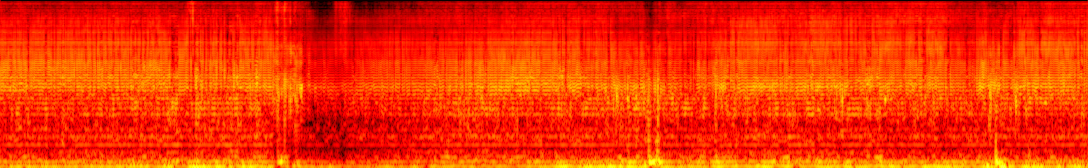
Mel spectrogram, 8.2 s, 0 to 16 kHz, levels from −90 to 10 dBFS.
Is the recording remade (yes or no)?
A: yes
